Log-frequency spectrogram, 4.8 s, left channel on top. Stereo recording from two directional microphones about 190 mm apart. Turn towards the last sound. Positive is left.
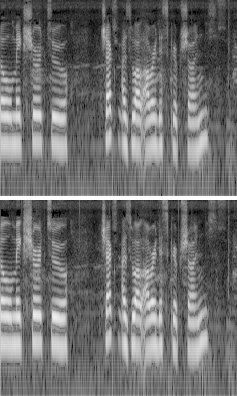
turn(degrees=-20)  # may be behind; listen again after turning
